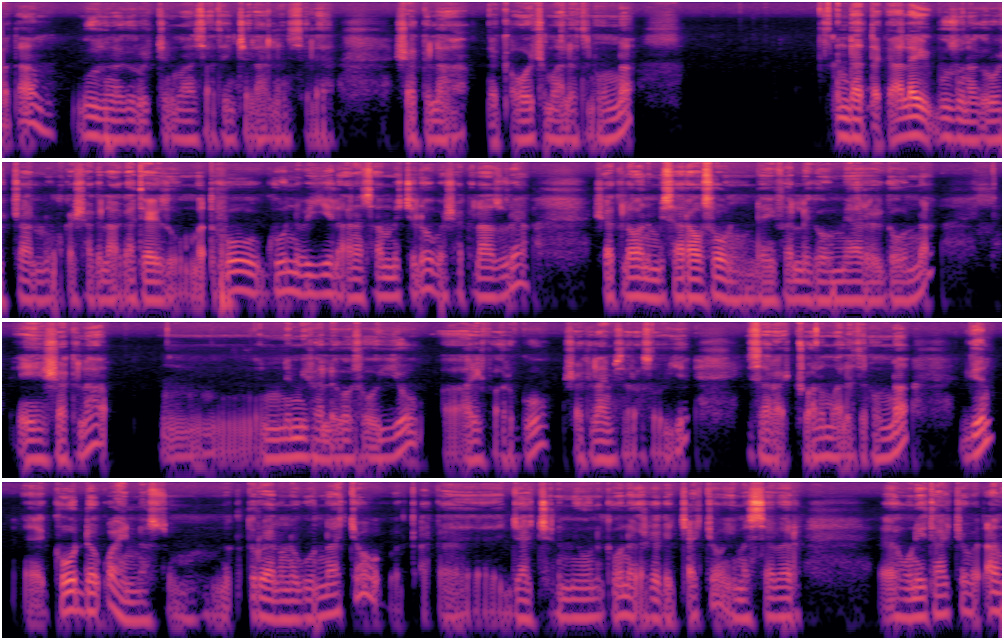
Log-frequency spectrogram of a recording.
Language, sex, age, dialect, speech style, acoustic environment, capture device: Amharic, male, 18-24, Ethiopia - Addis Ababa, focused, nature, mobile / Linux / Chrome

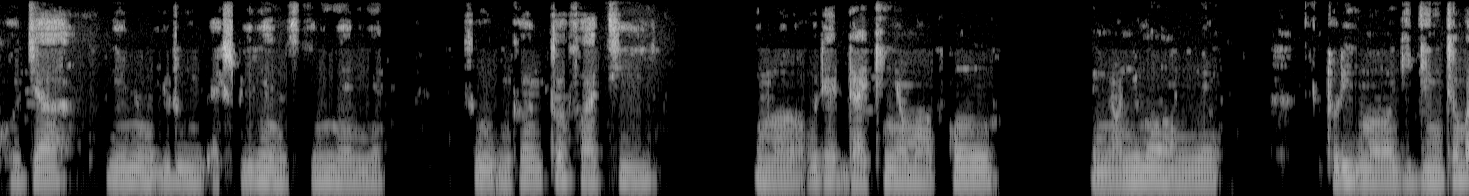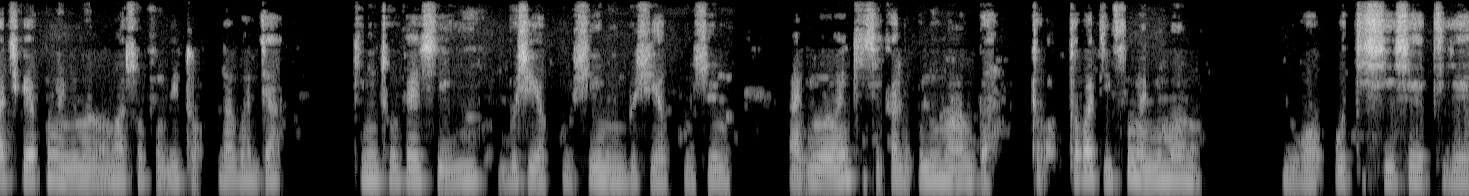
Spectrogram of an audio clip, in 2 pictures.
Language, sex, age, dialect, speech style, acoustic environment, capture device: Yoruba, male, 25-34, Nigeria - Kano, relaxed, silence, mobile / Android / Chrome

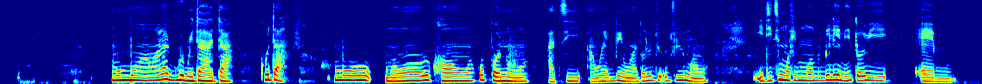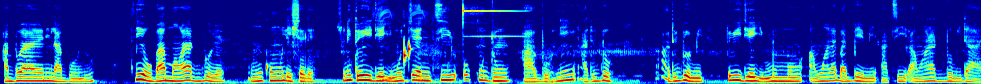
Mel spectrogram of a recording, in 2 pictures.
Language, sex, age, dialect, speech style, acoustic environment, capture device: Yoruba, male, 18-24, Nigeria - Lagos Yoruba, relaxed, nature, mobile / Linux / Chrome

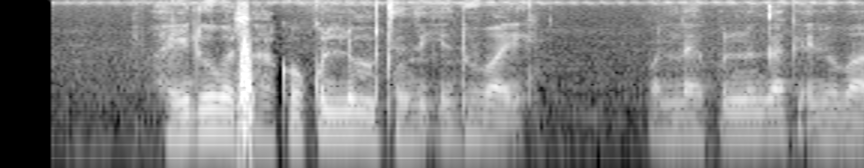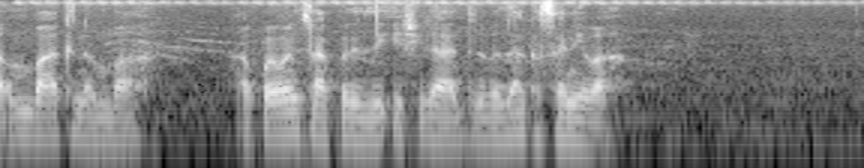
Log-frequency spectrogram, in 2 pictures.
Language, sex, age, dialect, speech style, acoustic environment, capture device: Hausa, male, 25-34, Nigeria - Kano, happy, silence, mobile / Linux / Chrome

